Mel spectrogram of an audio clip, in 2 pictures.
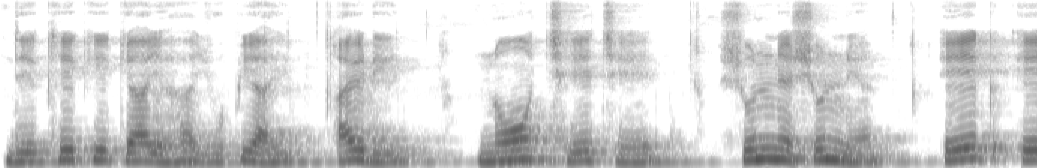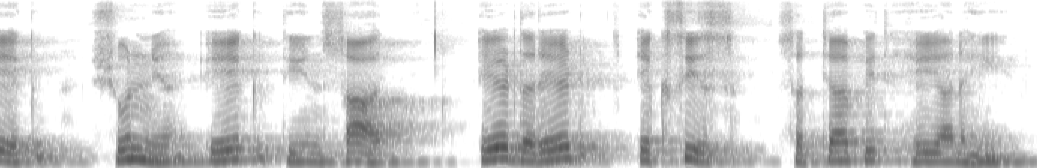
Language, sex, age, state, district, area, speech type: Hindi, male, 30-45, Madhya Pradesh, Ujjain, rural, read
